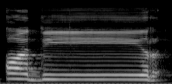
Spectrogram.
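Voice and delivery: क़दीर slowly with long i, closed r; stopping form. Shown as a demonstration. Teacher shows how to pause, drawn-out क़दीर. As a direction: stretch क़दीर and stop on r. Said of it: "ऐसे करके पढ़ना है".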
